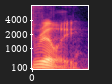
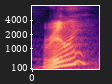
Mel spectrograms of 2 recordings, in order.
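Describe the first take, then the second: First: The pitch falls at the end, like a statement. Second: The pitch rises at the end, like a question. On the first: It simply confirms the previous statement. The speaker calls it right. "That's what I meant to" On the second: It sounds like a surprised question. The speaker calls it wrong. "make the really sound like a question"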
